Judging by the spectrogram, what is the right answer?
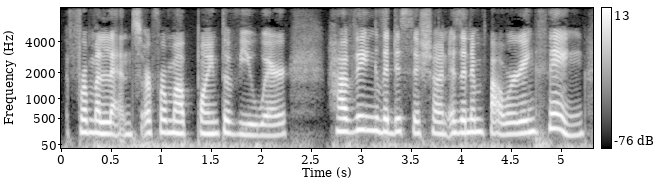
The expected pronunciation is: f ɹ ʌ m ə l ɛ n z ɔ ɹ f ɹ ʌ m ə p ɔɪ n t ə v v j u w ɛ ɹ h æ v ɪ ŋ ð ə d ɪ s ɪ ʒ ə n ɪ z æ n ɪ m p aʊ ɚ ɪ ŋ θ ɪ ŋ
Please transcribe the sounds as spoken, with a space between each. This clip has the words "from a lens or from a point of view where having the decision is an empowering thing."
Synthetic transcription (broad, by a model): f ɹ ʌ m ə l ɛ n s ɔ ɹ f ɹ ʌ m ə p ɔɪ n t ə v v j u w ɛ ɹ h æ v ɪ ŋ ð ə d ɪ s ɪ ʃ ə n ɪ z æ n ɪ m p aʊ ɚ ɪ ŋ θ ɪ ŋ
